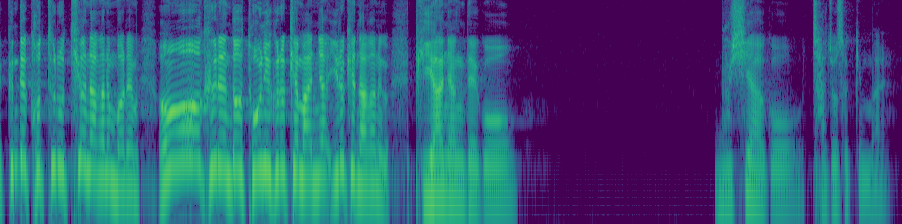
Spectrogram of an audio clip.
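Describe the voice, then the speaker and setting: A man preaching a sermon as pastor, swinging between loud, emphatic preaching and quiet, confiding storytelling. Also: high voice. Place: church sanctuary.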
